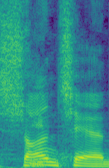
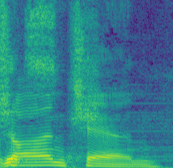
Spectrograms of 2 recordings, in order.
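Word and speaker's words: Seanchan: Is Sean Chan is? Shanshan. Oh, is Sean Chan. Sean Chan. Yeah, Yeah, S-E-A-N, it is like some Sean.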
